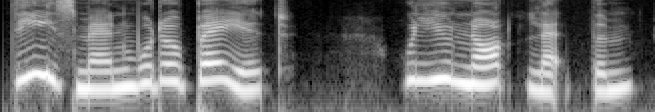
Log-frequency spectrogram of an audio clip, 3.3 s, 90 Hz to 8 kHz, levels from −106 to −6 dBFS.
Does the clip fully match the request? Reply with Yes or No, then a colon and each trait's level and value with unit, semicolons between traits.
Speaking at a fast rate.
No: average, 185 wpm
